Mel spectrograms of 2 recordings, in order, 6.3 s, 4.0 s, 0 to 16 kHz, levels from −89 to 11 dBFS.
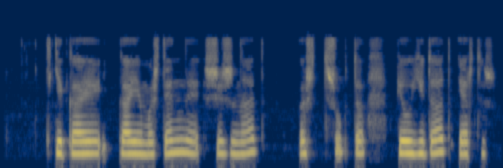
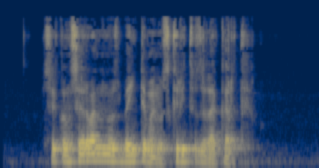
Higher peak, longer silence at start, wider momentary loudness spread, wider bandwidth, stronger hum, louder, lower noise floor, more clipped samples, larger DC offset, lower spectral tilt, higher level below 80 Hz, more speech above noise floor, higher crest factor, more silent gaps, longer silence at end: about the same, -2 dBFS vs -4 dBFS; about the same, 0.6 s vs 0.55 s; about the same, 10 LU vs 12 LU; second, 7.6 kHz vs 11.5 kHz; neither; about the same, -18 LUFS vs -19 LUFS; about the same, -64 dBFS vs -65 dBFS; neither; neither; about the same, -5.5 dB/octave vs -5 dB/octave; second, -62 dBFS vs -44 dBFS; about the same, 47 dB vs 46 dB; about the same, 16 dB vs 16 dB; neither; second, 0.15 s vs 0.9 s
